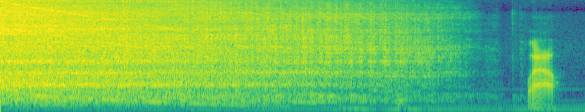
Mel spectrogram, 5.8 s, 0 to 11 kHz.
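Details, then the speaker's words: UK 110V Evo magnetic drill converted to US 120V plug: loud, even motor whir that coasts down smoothly to a stop, no grinding or rattling; motor runs normally. "nice engage you can hear it humming or I can hear it humming"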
